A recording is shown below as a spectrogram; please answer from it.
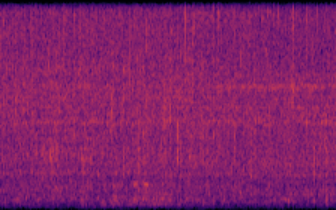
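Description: Water running steadily from the spout of a nasone, a cast-iron Roman street drinking fountain, and falling onto the drain grate at its base.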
